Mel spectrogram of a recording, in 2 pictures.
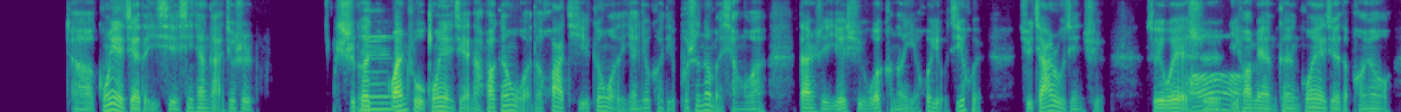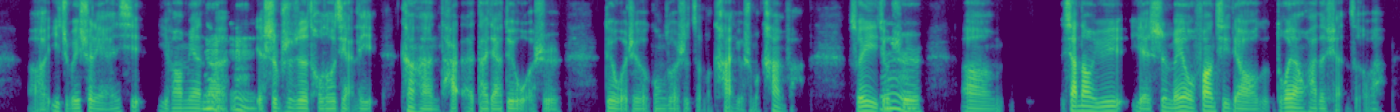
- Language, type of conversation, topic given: Chinese, podcast, 你曾经遇到过职业倦怠吗？你是怎么应对的？
- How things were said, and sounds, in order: swallow; other background noise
